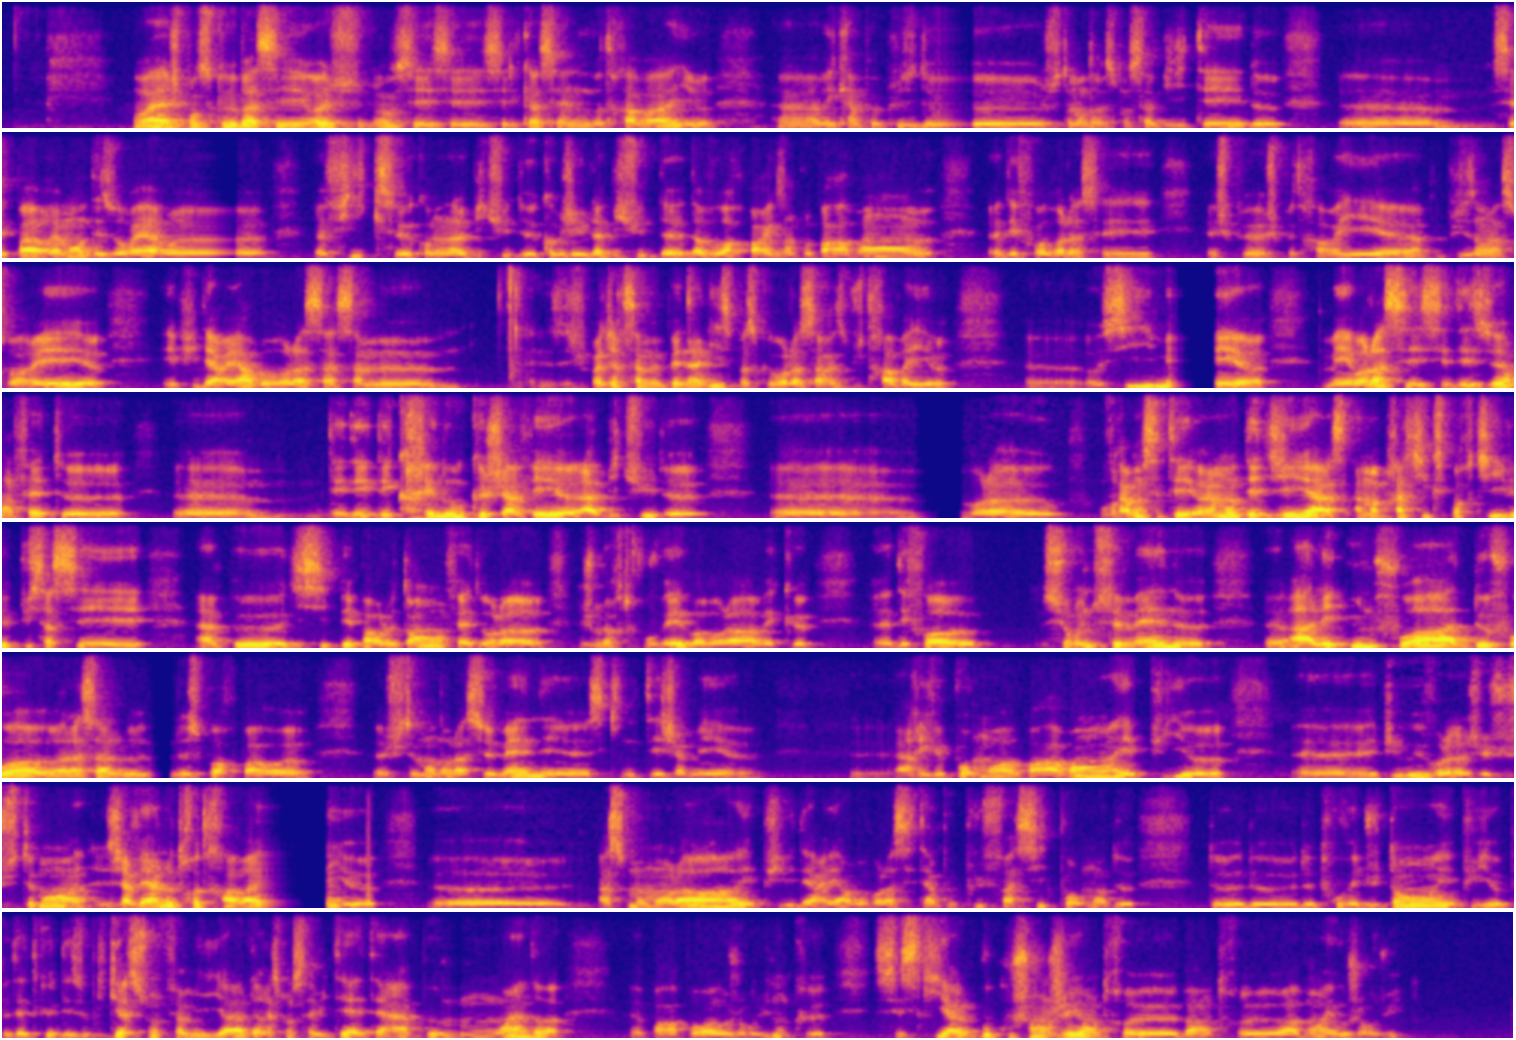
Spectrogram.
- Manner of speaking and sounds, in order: other background noise; static; distorted speech; tsk
- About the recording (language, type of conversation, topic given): French, advice, Comment faire du sport quand on manque de temps entre le travail et la famille ?
- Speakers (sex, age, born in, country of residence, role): male, 25-29, France, France, user; male, 40-44, France, France, advisor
